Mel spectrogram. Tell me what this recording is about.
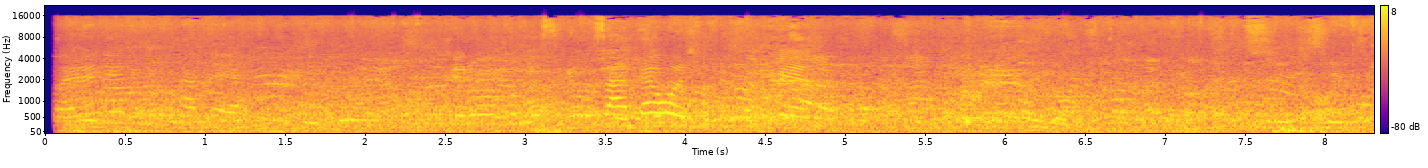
Soundscapes > Urban
People talking portuguese in a crowded mall.
Mall, people, shopping, talk, voices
